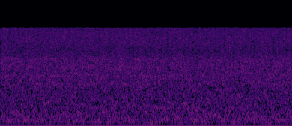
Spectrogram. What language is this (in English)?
Russian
